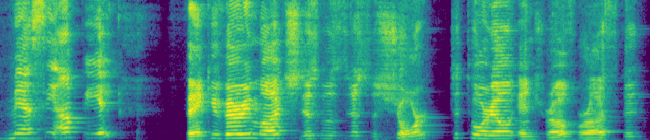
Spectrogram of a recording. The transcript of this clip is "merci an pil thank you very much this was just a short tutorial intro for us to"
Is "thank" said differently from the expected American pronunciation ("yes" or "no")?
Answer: no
